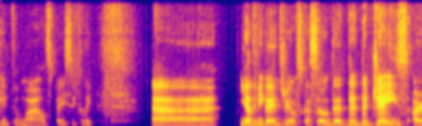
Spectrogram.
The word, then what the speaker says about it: Jadwiga Jędrzejowska: Jadwiga Jędrzejowska. That's how you pronounce it. There's no like J, right?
